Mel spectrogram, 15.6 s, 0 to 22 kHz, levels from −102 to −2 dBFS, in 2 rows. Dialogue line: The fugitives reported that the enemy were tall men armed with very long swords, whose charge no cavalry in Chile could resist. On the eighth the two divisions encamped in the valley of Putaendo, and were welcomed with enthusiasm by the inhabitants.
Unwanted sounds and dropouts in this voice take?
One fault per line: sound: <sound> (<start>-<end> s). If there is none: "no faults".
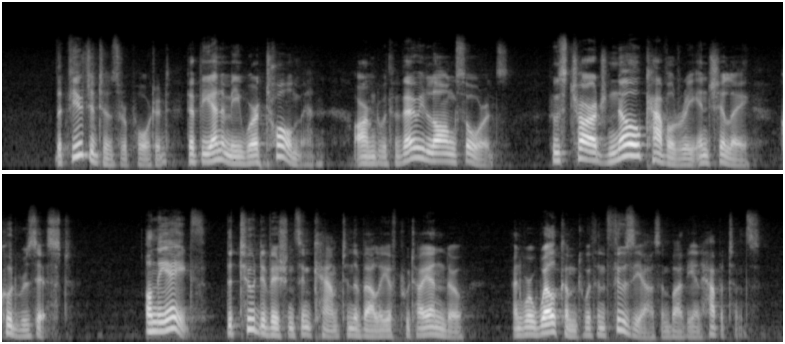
no faults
